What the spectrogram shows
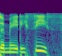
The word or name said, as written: Marie de Medicis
